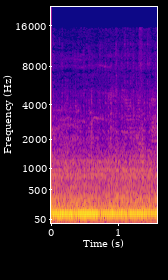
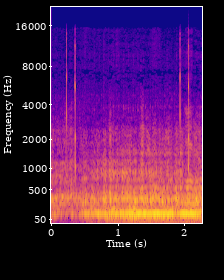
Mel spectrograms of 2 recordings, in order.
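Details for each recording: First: 10-year-old washing machine, noisy from a broken gear, after an overhaul that replaced the gearbox. The spin is a smooth, steady low hum with no grinding or scraping; the earlier rattle is gone. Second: Washing machine runs with loud rough low drone and uneven knocking clatter; gearbox found worn and loose, owner first suspected pulley bearing.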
